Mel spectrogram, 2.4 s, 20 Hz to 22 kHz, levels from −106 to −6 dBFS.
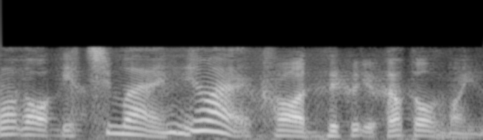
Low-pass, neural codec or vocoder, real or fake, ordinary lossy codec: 5.4 kHz; codec, 16 kHz, 0.5 kbps, FreqCodec, larger model; fake; none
